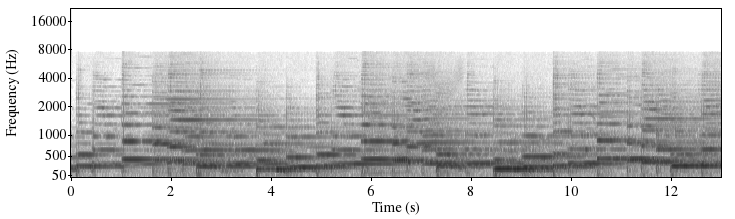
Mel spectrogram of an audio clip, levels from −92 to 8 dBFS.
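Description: Nothing here trips the ear at any point; the audio just rolls along without a single technical fault to point to.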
